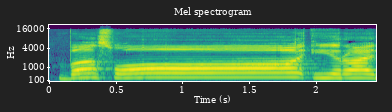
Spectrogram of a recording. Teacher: صاد کو موٹا بھی پڑھیں گے، صاد کے اوپر یہ جو مد ہے یہ مد متصل ہے، 5 حرکات کے برابر اس کو لمبا بھی کیا جائے گا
